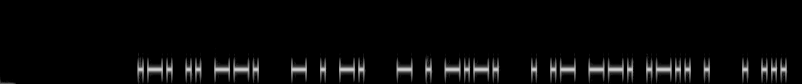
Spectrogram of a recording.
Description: Morse code, heard as a keyed tone, about 25 wpm, 700 Hz. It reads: RIG TEN TEC EAGLE ES
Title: K1USN SST QSO Practice 25wpm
